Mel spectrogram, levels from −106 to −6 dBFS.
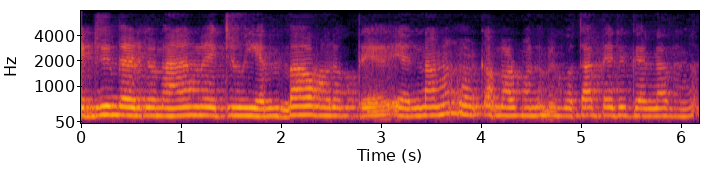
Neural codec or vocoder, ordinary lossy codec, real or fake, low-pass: codec, 16 kHz, 1.1 kbps, Voila-Tokenizer; none; fake; none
